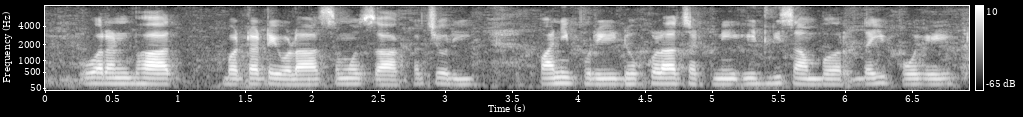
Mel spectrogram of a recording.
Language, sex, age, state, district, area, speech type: Marathi, female, 45-60, Maharashtra, Nanded, rural, spontaneous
